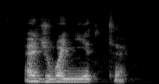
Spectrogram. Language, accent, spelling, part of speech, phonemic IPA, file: French, Canada, adjoignîtes, verb, /ad.ʒwa.ɲit/, LL-Q150 (fra)-adjoignîtes.wav
- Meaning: second-person plural past historic of adjoindre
